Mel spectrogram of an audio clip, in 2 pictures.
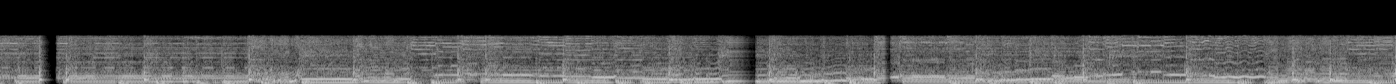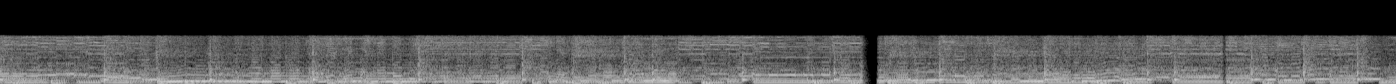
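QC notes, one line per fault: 0.41–0.59 s and 8.84–8.93 s, burst of packet loss: Two gaps of about 150 ms and 60 ms were filled by continuing the last sound and turning it down, with 10 ms of silence at the end of the first. Playback then resumes about 150 ms and 60 ms further on. Both gaps sit within the 50 to 150 ms range, and the first includes a brief silence, which separates these from the longer dropouts and from the quick blended repair at 26.2 s.
7.31–7.58 s, long network dropout: About 240 ms of audio is missing, covered by roughly 240 ms of the last sound continued and fading, with no silence. The likely cause is a stretch where no audio arrived at all. The audio returns without the lost part. The fill is longer than either packet-loss burst, and the jump forward after it is also longer. The signal never settles to a hold or silence, so it stays a decaying continuation throughout.
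22.58–22.76 s, long network dropout: About 150 ms is missing. The fading continuation gives way to about 50 ms of silence before the audio returns further on. The likely cause is audio failing to arrive for that stretch. The fill decays all the way to silence, unlike the 0.41 s burst, which ends in only 10 ms of silence. That full decay is what marks this as a dropout.
26.18–26.24 s, short concealed packet loss: About 30 ms never reached the decoder in time. The receiver extended the preceding sound and blended it back into the real audio, so it comes across as a brief smear or wobble. It has no fade-out, no silence and no audible jump forward, which separates it from the longer gaps. The band stays capped at 4 kHz here as everywhere, consistent with a G.711 A-law call path.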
